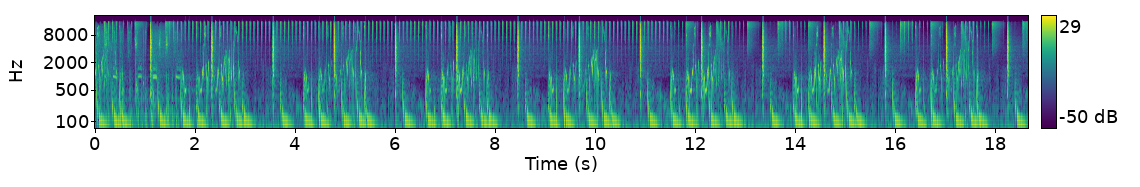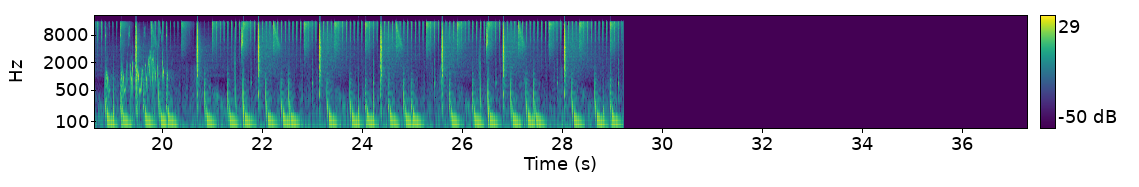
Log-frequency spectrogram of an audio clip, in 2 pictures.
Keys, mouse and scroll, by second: 3.6 click, 7.2 Delete, 13.3 click, 15.1 f, 18.4 click, 27.4 click, 30.9 KP_1, 31.9 KP_Enter, 33.7-35.7 scroll up 1, 35.7 click, 37.2 KP_7.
